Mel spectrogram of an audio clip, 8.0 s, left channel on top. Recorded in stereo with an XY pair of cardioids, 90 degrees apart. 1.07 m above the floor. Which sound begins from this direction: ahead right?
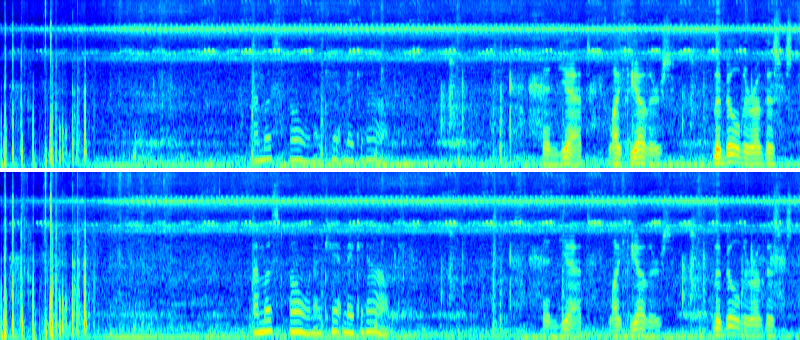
A woman speaking, at 2.5 s.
